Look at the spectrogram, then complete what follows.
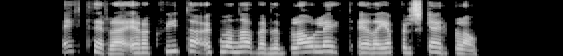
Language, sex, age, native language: Icelandic, female, 30-39, Icelandic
